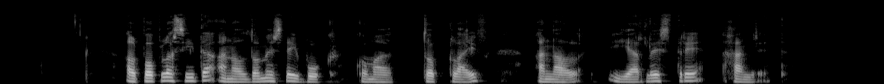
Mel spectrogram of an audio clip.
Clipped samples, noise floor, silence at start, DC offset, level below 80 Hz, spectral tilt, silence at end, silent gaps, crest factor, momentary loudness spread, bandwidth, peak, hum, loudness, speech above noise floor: under 0.1%; -80 dBFS; 1.25 s; under 0.1%; -72 dBFS; -5.5 dB/octave; 1 s; none; 20 dB; 11 LU; 11.5 kHz; -6 dBFS; none; -26 LUFS; 54 dB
